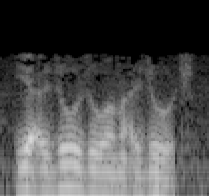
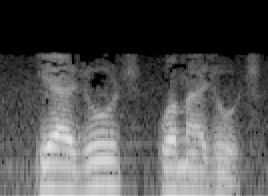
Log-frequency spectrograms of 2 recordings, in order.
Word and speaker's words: يأجوج ومأجوج: وصلنا في حديثنا إلى علامة من علامات الساعة، إنها يأجوج ومأجوج. ويأجوج ومأجوج تنطق بالهمس وتنطق بغير همس، ياجوج وماجوج.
